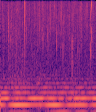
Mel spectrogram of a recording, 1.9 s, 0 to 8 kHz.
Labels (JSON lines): {"label": "biophony, midshipman", "recorder": "SoundTrap 500"}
